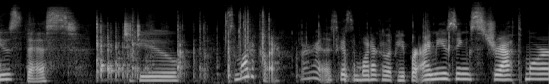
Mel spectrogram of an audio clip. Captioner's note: roll hitting surface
